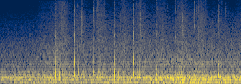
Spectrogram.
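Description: Footsteps tread quickly over stone.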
